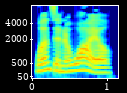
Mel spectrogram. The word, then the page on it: Once in a while: British English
